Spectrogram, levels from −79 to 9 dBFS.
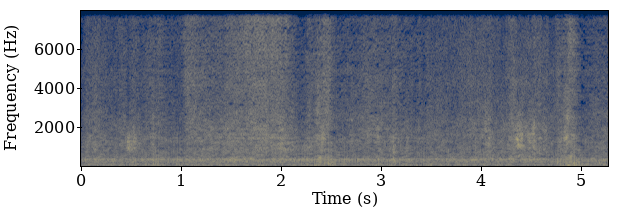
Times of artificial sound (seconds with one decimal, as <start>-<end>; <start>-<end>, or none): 0.0-5.3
